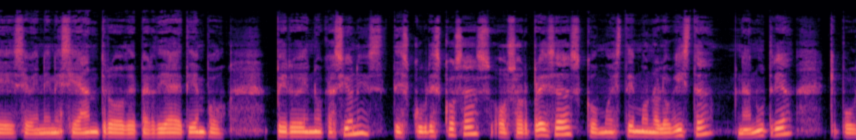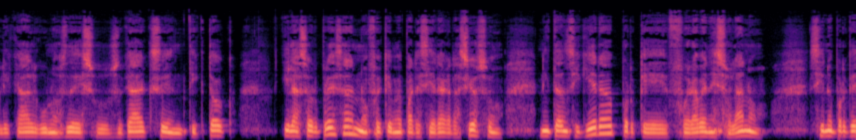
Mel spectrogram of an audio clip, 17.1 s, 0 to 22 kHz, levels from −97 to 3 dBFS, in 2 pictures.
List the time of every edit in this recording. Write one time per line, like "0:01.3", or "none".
none

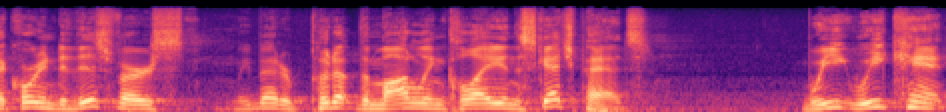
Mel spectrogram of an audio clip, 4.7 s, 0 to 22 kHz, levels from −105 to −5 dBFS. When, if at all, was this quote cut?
none

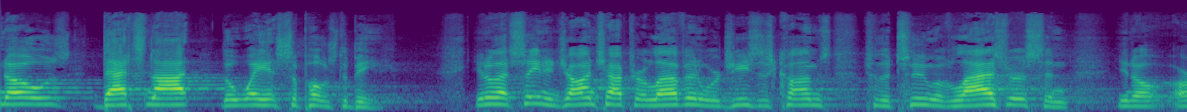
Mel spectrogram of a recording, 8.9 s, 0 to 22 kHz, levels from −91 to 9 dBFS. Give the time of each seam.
0:03.5

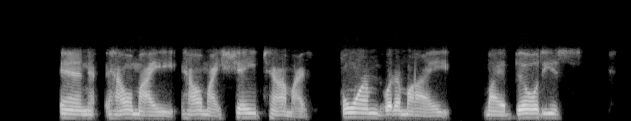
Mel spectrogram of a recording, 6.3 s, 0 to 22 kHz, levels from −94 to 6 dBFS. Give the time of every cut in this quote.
none

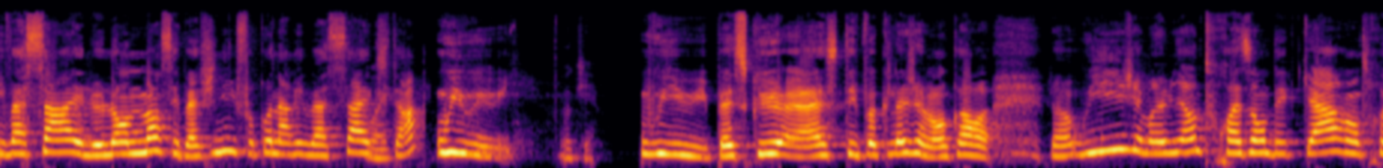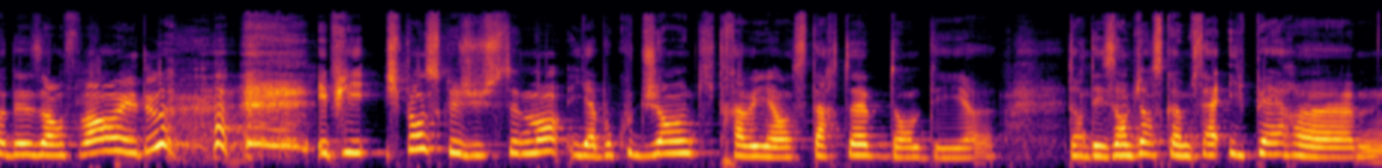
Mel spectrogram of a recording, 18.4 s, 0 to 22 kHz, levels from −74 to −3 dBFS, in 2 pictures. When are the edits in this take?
0:02.9

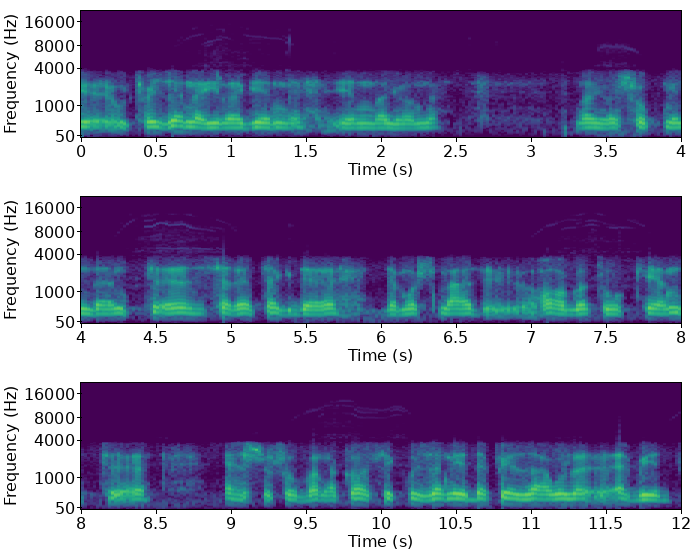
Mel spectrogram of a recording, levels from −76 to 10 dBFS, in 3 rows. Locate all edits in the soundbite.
none

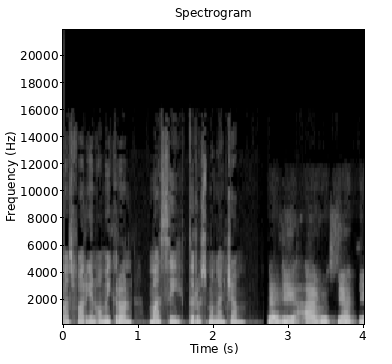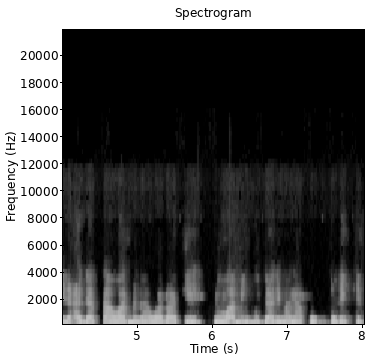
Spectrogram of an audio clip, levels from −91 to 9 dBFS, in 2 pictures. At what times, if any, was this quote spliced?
0:05.9

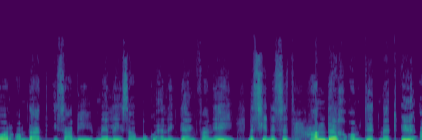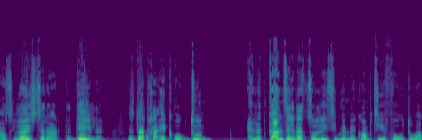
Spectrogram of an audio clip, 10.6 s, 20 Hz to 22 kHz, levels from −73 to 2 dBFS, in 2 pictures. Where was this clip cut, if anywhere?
none

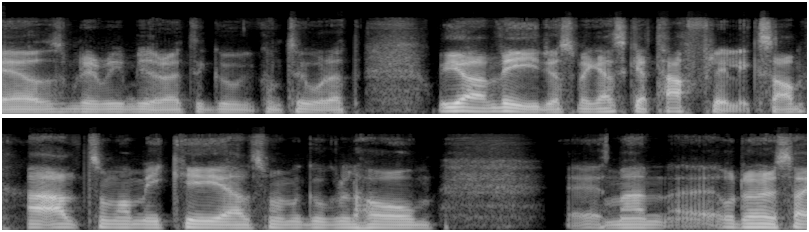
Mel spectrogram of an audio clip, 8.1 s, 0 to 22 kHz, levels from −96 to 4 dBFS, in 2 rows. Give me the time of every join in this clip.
0:04.2
0:07.0

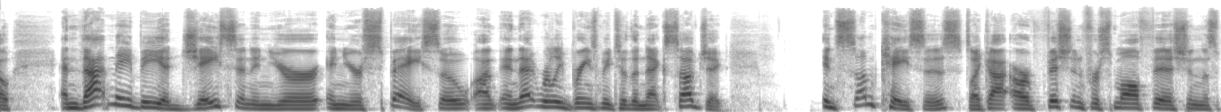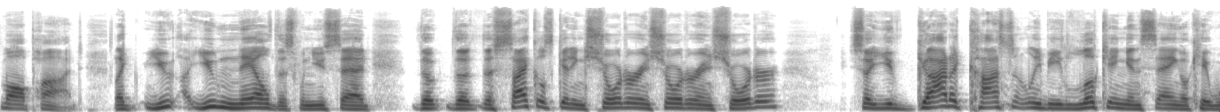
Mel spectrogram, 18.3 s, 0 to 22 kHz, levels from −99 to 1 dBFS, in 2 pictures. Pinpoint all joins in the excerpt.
0:07.2
0:10.0
0:15.5

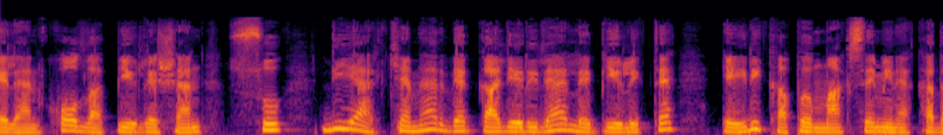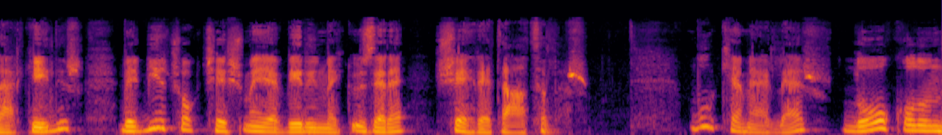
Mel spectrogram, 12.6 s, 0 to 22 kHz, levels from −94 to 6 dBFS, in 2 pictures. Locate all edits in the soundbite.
none

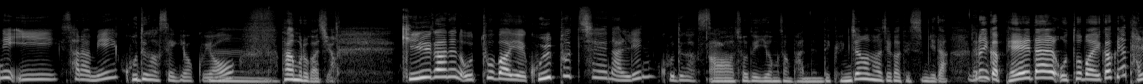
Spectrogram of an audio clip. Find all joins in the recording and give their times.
0:02.8

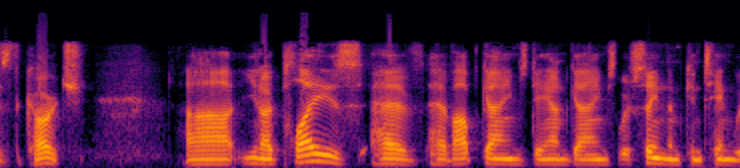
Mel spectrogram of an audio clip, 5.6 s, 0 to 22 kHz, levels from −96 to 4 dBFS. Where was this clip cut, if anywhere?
0:04.6

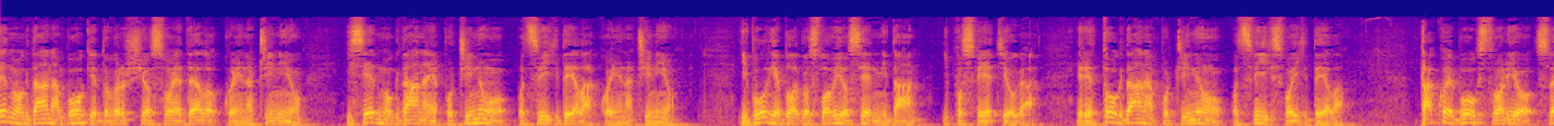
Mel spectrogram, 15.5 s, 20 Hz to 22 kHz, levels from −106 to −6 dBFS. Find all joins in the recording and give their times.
none

